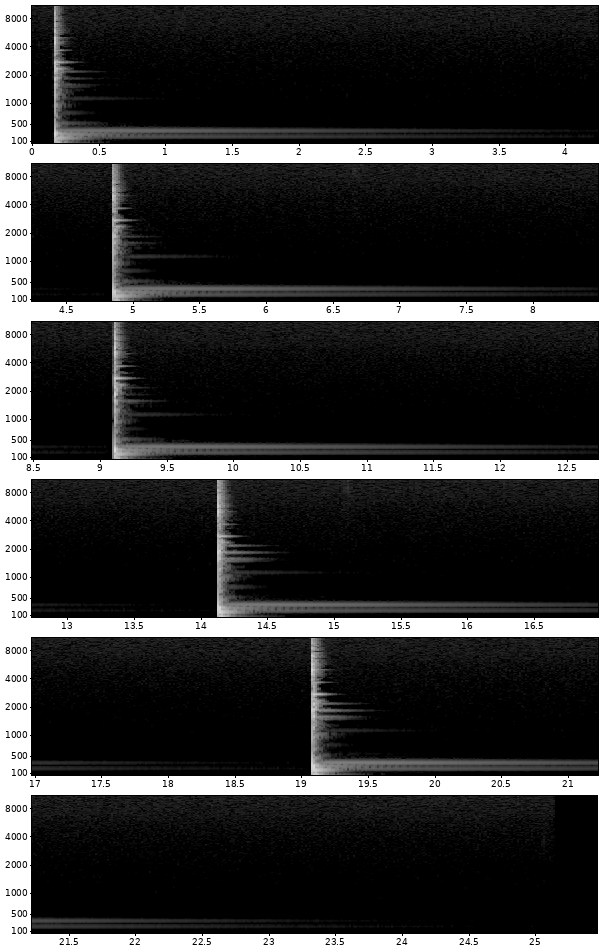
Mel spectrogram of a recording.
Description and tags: hit - metallic resonant
Hitting the base of the microphone stand.
If you want to tell me you've used something I've uploaded, that would be cool. Even better if you want to share a link to it. It's neither expected, nor required.
metallic, resonant, percussion, hit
